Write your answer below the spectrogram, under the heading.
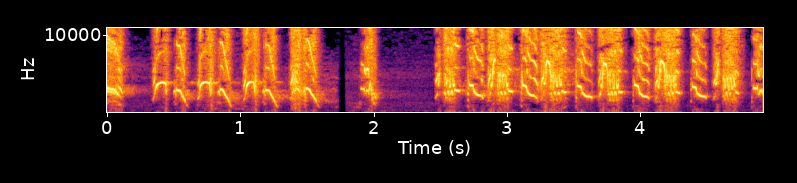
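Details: Myna calls used as a lure for bird trapping: harsh squawks and bright descending whistled notes in quick bursts, a short pause near two seconds, then a dense run of rasping, buzzy calls.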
